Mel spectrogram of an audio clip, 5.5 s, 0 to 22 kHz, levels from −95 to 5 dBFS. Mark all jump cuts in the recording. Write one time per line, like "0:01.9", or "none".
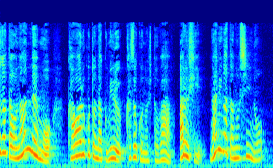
0:03.5
0:04.1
